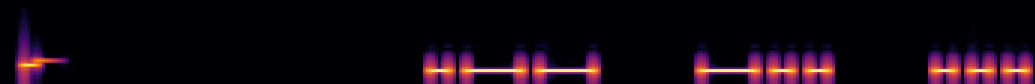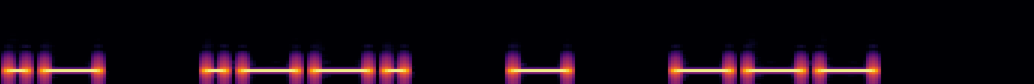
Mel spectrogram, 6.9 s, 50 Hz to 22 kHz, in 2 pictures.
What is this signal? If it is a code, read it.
Morse code, heard as a keyed tone, about 20 wpm, 700 Hz. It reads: W D 4 P T O
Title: 154 Lesson 25g - Letter p - Call Signs 20wpm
